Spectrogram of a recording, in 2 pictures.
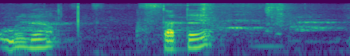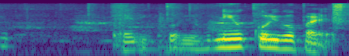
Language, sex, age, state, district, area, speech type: Assamese, female, 60+, Assam, Udalguri, rural, spontaneous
